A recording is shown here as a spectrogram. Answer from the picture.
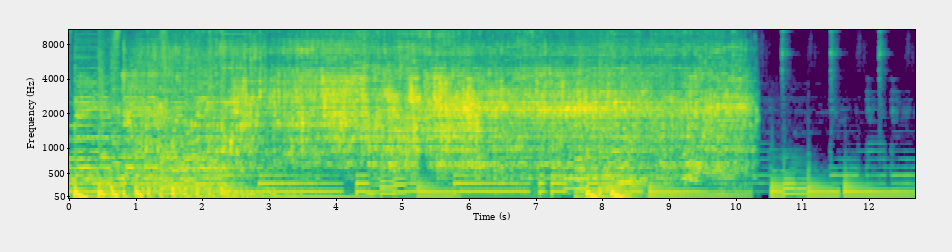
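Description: Tap water running and splashing into a stainless steel bowl of pumpkin chunks as they are rinsed by hand, over background music with a steady bass line. The water cuts off suddenly about ten seconds in, leaving only the music.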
